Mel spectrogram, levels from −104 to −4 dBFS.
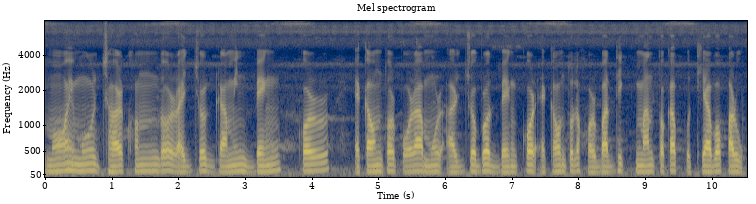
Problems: constant background noise, low volume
